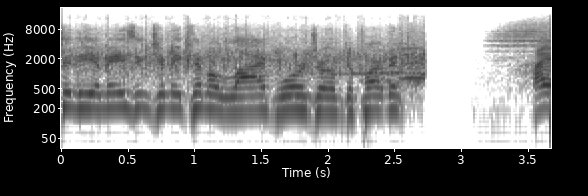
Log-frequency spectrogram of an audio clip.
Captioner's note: applause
